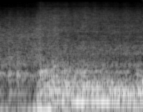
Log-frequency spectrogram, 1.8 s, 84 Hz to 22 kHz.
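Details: BMW M57 bi-turbo diesel swapped into a Nissan Patrol with 6HP28 6-speed automatic, first start, no exhaust fitted: loud open diesel clatter steps up after half a second, then settles into an even, raw idle; normal.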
